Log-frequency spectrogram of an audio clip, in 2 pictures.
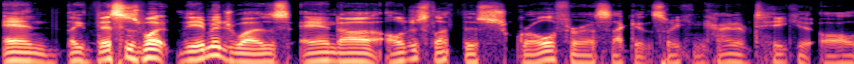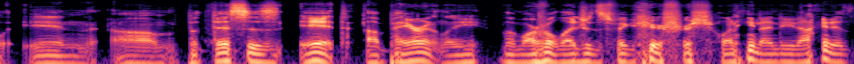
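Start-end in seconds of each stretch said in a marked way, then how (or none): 10.2-12.8 giggling and laughing through the words. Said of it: "I'm sorry for laughing".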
